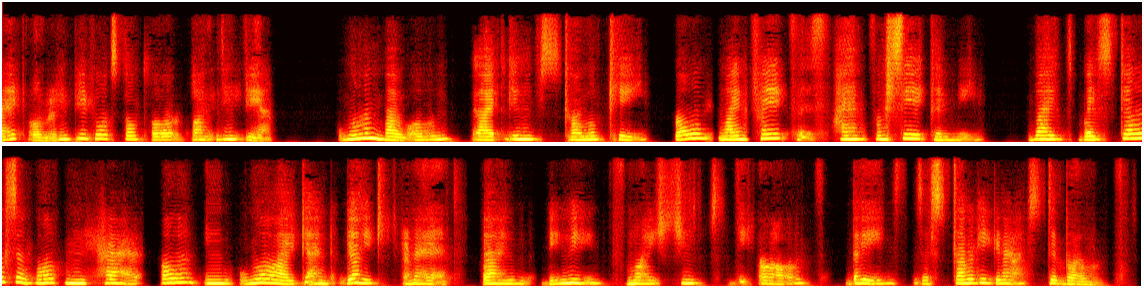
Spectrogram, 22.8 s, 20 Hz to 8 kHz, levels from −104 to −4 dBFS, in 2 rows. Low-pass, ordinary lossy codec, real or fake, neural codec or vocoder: 7.2 kHz; MP3, 48 kbps; fake; codec, 16 kHz, 0.5 kbps, FreqCodec, smaller model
